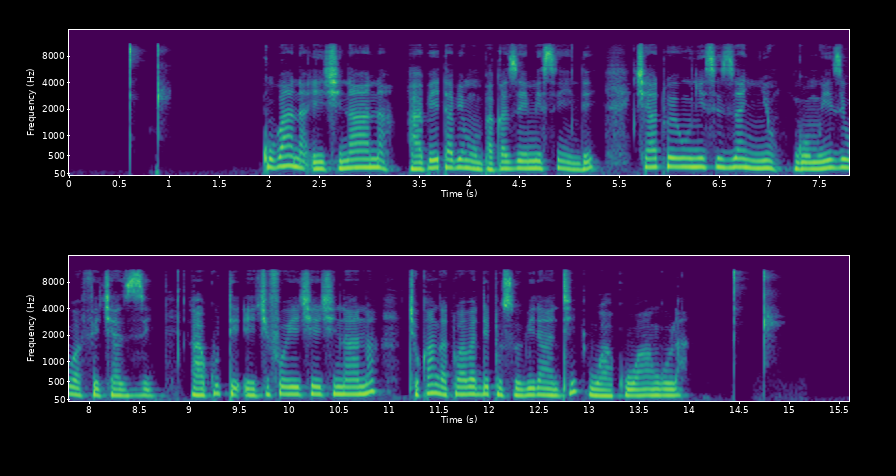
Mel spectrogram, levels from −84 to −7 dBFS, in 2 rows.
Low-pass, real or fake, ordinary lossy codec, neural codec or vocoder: 10.8 kHz; real; none; none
